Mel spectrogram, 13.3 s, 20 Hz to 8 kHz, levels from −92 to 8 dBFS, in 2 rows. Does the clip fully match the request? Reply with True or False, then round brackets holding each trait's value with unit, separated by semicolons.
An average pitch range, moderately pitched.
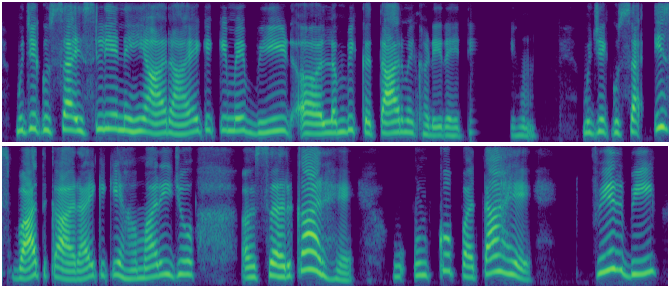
False (4.7 semitones; 240 Hz)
